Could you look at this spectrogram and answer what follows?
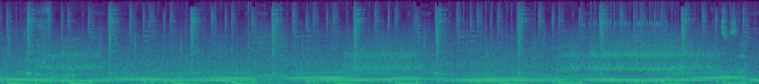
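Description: A racing car engine from Dante's Inferno drones loudly and continuously, its pitch wavering up and down as it revs, with occasional tire squeal and brief bursts of higher noise layered on top.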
